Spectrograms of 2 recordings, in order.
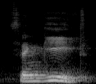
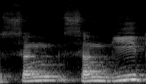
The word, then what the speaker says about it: sangeet: So sangeit word is formed of three syllables. Sum plus g plus t.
